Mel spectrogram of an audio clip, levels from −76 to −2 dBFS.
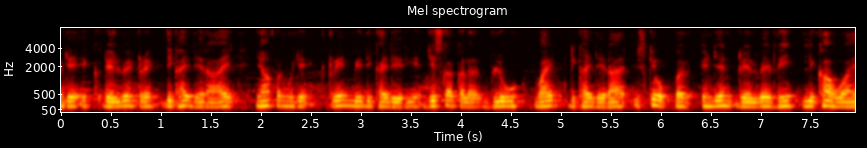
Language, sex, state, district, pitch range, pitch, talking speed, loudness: Hindi, male, Andhra Pradesh, Anantapur, 130-145 Hz, 135 Hz, 265 wpm, -27 LUFS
